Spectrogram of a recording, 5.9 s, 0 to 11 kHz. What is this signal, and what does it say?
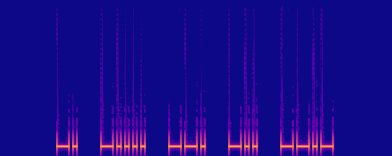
Morse code, heard as a keyed tone, about 20 wpm, spaced as for 14 wpm, 700 Hz. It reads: N6GDQ
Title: 245 Lesson 39g - Letter z - Call Signs 20wpm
